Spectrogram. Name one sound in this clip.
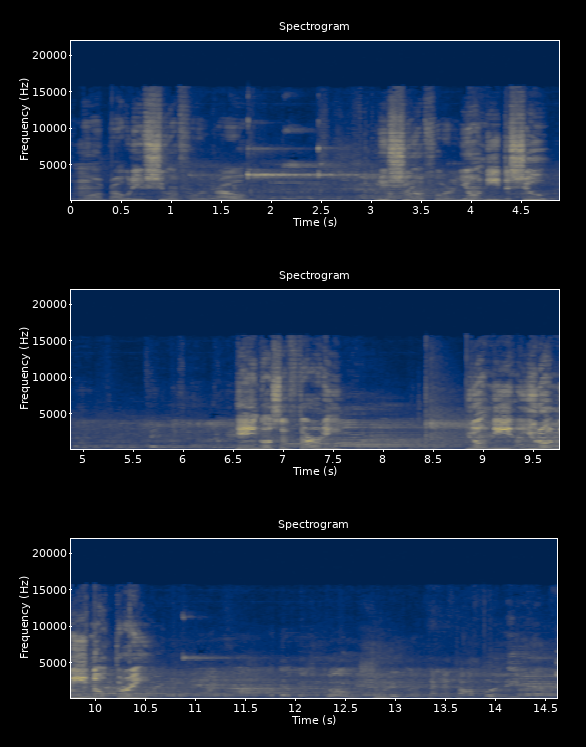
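A young man talks and shouts excitedly into a microphone.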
